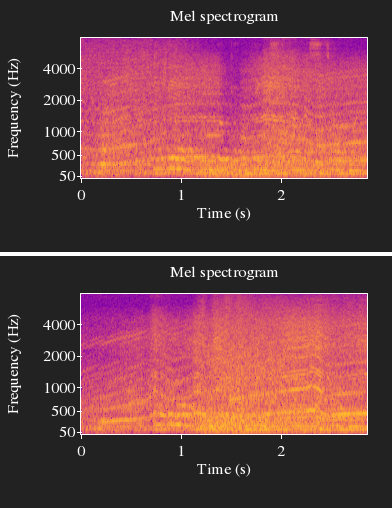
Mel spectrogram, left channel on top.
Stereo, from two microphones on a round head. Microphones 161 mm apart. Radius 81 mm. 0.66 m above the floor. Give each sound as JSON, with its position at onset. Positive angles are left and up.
{"t": 0.7, "sound": "a woman speaking", "side_deg": 50, "distance_m": 7.0}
